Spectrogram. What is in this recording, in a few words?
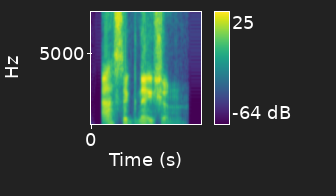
"Assignation", British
